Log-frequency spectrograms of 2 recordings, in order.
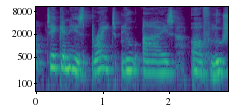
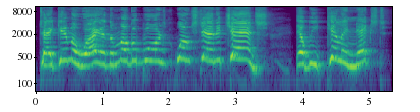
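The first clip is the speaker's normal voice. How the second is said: very loud, much higher desperate shout; yelling; 12 semitones higher, 15 dB louder than usual. Acted. Hagrid yells that Muggleborns will die. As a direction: shout in panic.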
